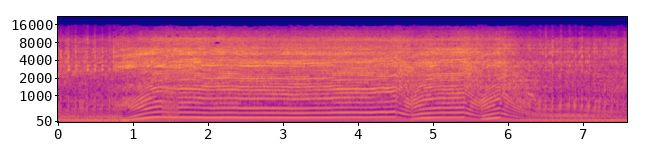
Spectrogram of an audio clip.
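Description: A chainsaw revs loudly, cutting into a tree trunk.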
